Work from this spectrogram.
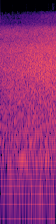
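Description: Cachoeira Ballaroti near Maringá, Paraná, produces a steady, loud broadband roar of falling water that fills the whole second without change.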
